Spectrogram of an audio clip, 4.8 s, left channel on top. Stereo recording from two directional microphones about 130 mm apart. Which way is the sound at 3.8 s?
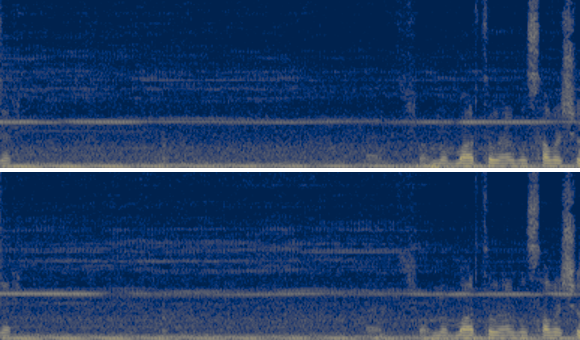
5° left (ahead or behind).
